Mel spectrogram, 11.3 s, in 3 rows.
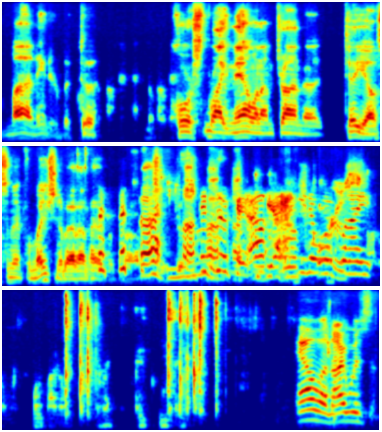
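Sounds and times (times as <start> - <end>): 
speech: 0.1 - 1.1, 1.7 - 9.4, 10.5 - 11.3
laughter: 4.6 - 7.3
clicking computer keyboard being typed on: 9.2 - 10.1.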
